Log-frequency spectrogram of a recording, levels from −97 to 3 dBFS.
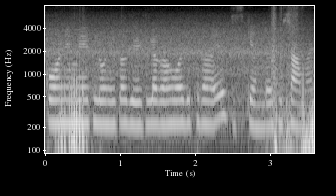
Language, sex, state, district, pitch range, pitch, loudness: Hindi, female, Madhya Pradesh, Dhar, 220-225 Hz, 225 Hz, -20 LUFS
